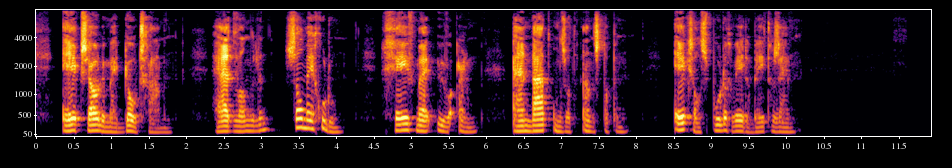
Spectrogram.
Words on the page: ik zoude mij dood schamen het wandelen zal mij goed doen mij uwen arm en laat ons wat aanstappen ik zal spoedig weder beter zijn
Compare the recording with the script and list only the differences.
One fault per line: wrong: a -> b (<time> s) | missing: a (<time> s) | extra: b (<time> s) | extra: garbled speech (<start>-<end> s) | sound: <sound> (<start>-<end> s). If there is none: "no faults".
extra: geef (4.6 s)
